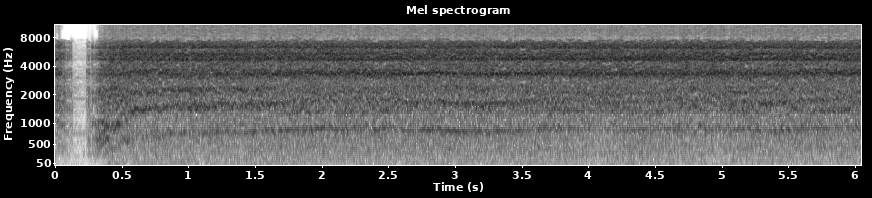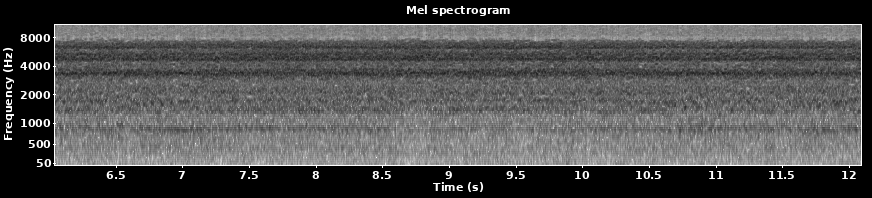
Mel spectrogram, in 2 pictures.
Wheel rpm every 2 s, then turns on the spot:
140, 220, 230, 230, 230, 230.
none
